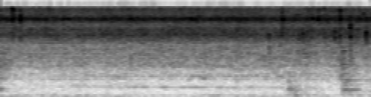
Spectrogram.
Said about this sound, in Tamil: வெங்காயம் நல்லா ப்ரௌன் கலரில் வதங்கட்டும்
